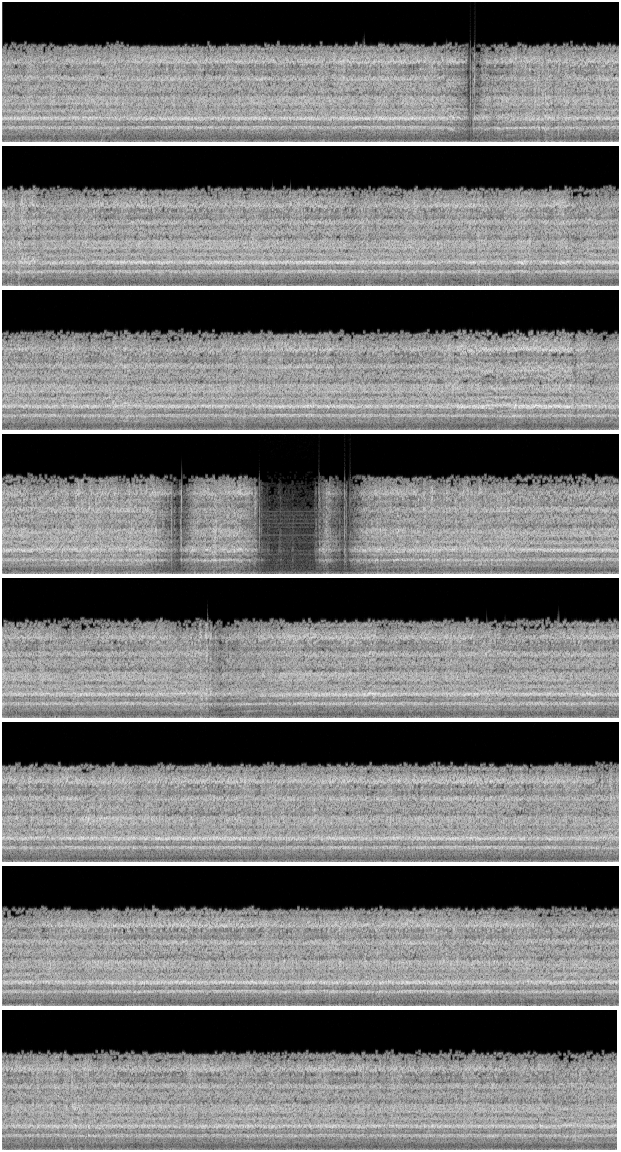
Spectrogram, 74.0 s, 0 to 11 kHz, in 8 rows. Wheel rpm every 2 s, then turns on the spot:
160, 160, 160, 120, 160, 160, 160, 160, 160, 160, 160, 160, 160, 160, 150, 80, 50, 160, 160, 160, 140, 160, 160, 160, 160, 160, 160, 160, 160, 160, 160, 160, 160, 160, 160, 160, 160.
none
